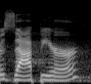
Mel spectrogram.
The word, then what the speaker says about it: Zapier: Chris Patrick is the head of people ops for Zapier. I am saying that right because it rhymes with happier been told.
